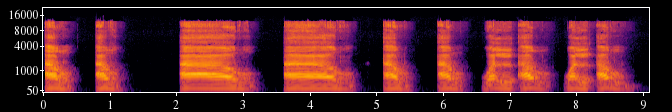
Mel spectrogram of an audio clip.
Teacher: Jadi di sini ada peralihan dari tipis yaitu A kemudian ke tebal yaitu huruf ro sukun.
